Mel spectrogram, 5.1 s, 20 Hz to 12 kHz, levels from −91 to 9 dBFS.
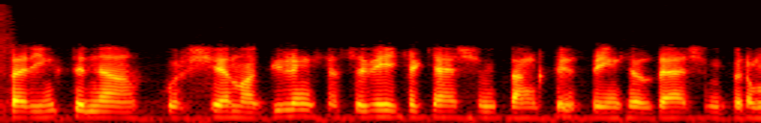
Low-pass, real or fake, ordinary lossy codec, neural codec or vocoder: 10.8 kHz; fake; MP3, 64 kbps; codec, 24 kHz, 1.2 kbps, DualCodec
